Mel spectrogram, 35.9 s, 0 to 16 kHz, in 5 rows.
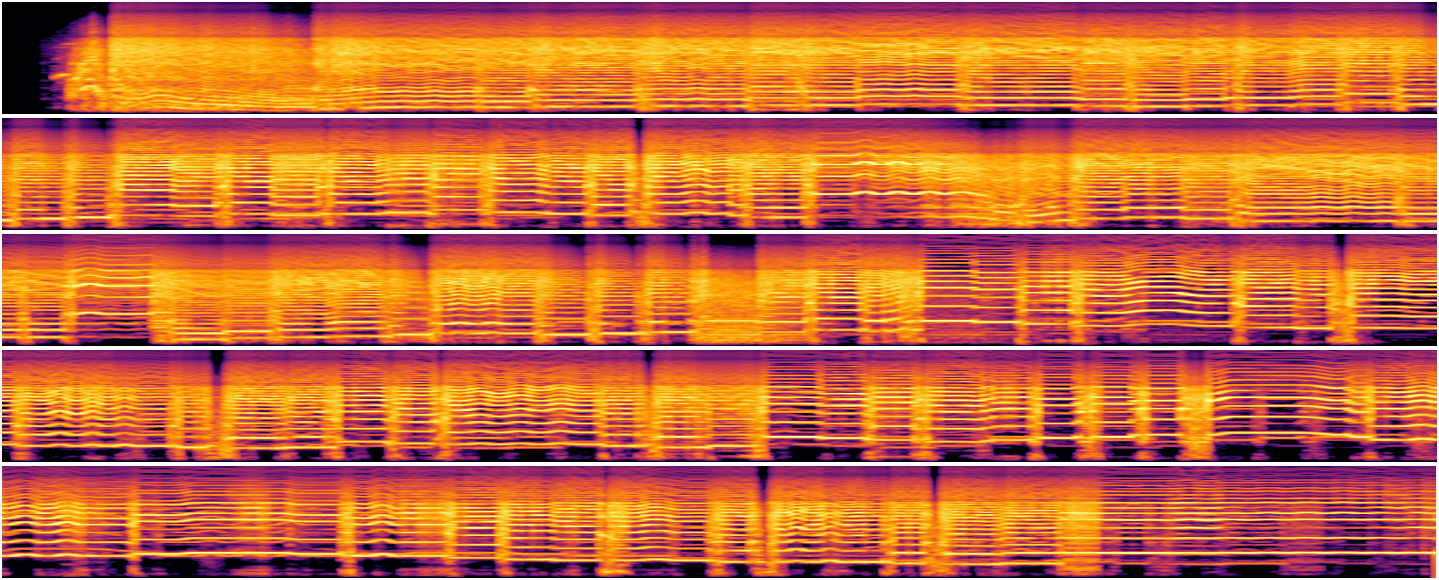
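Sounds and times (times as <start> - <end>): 
distorted electric guitars playing a bridge: 0.2 - 35.8.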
